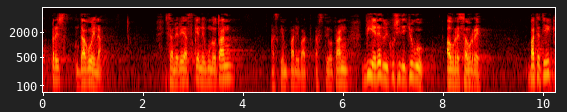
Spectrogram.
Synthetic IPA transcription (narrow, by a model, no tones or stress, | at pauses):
pɾe̞sd̪aɣ̞o̞e̞na̰ | isane̞ɾe̞aske̞ne̞ɣ̞uno̞t̪an | aske̞mpaɾe̞βat̪ast̪e̞o̞t̪ambie̞ɾe̞ðuikusið̞it̪uɣu | awre̞sawre̞ | bat̪e̞t̪ik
